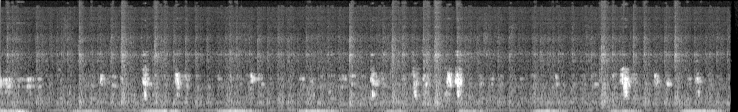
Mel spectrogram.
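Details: LG electric dryer making loud noise: rhythmic low thump about once a second with chirping squeaks from a worn drum roller; noise is mechanical, listed causes include idler pulley, drum rollers, blower wheel, belt, glides, motor.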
